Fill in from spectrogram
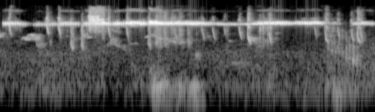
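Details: Broad-tailed hummingbird, loud and close, giving dense, sharp, high chips and twitters over a steady piercing high trill.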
